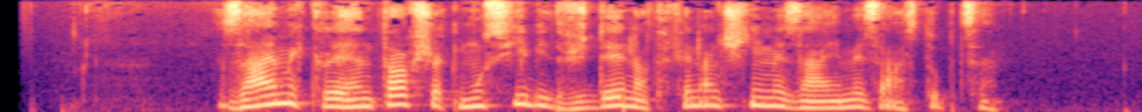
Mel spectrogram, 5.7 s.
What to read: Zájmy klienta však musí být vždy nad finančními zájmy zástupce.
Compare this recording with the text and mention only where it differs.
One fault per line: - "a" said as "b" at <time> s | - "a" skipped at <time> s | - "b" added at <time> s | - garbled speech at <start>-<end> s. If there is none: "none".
none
